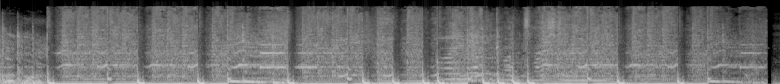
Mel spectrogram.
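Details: Dense electronic dubstep with pounding bass, rapid beats and synth layers plays throughout, and no animal call is audible.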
